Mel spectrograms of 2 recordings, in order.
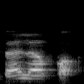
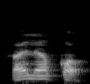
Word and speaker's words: الفلق: maka dia menjadi sukun maka cara baca qaf yaitu dengan diberikan pantulan suara karena dia merupakan salah satu huruf yang qalqalah yang memiliki pantulan suara contoh cara bacanya qul a'udzu birabbil falaq falaq ada pantulan suaranya kemudian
